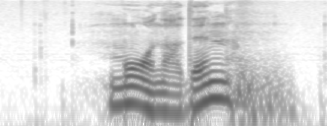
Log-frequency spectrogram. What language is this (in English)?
Swedish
